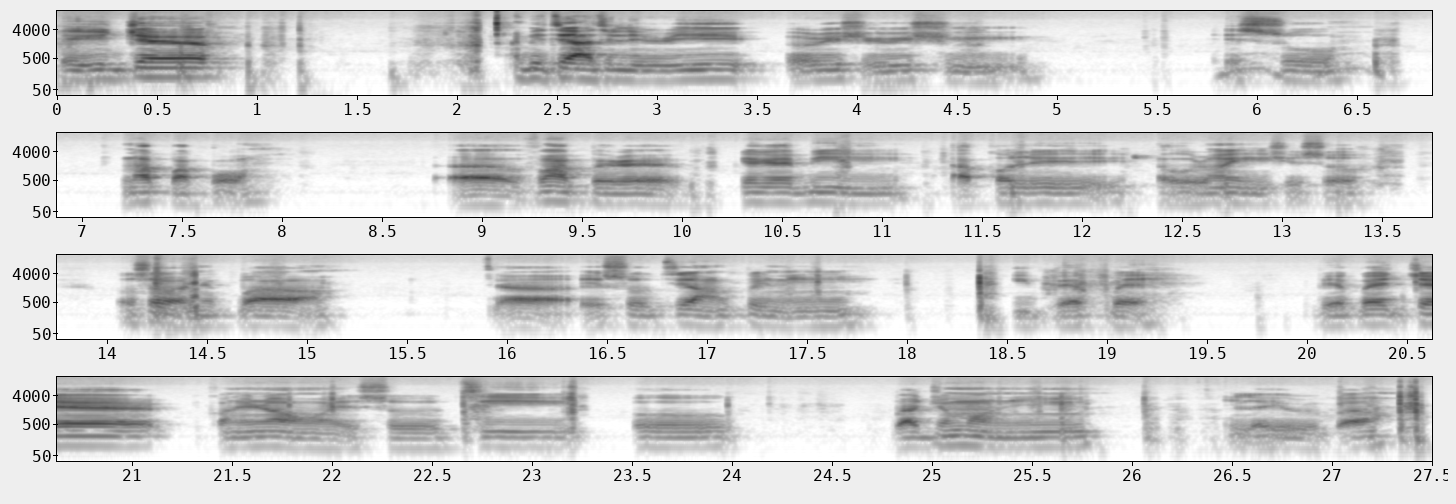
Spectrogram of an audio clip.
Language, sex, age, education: Yoruba, male, 15-29, tertiary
